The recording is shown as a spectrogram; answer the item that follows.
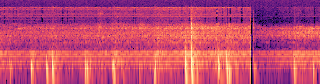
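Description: Soft, irregular low thumps, about nine of them, over a faint steady electrical hum, with one sharp click about five seconds in.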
